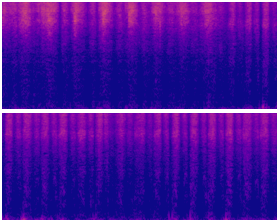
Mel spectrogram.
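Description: Long nails quickly scratch the front of a worn, dark red patterned knit sweater near the chest and shoulders. The result is a soft, fast, uneven rasping with a bright, hissy texture over low, muffled rubbing thumps.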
